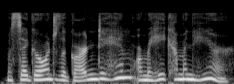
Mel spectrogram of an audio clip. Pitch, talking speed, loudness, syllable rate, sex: 220 Hz, 360 wpm, -13 LUFS, 7.8 syllables/s, female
